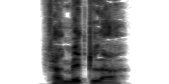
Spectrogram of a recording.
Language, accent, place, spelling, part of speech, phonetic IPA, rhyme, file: German, Germany, Berlin, Vermittler, noun, [fɛɐ̯ˈmɪtlɐ], -ɪtlɐ, De-Vermittler.ogg
- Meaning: 1. agent noun of vermitteln 2. mediator, intermediator, intermediary, go-between, negotiator, broker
